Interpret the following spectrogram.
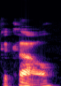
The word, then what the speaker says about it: cocoa: leaping through the Encyclopedia Britannica page 628 reveals Koko more properly pronounced cacao is a valuable dietary substance yielded by the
